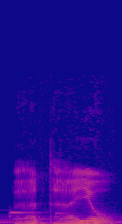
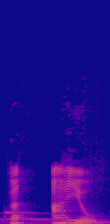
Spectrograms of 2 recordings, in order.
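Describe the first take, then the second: First: The consonant runs smoothly into ayo as d. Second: There is a break with a hard t before ayo. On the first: The speaker calls it right. "Karena disambung" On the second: The speaker calls it wrong. "bat ayo, tapi salah"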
